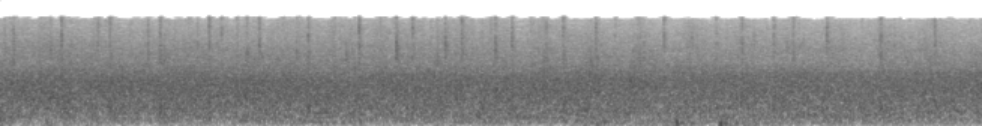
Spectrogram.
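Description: Audience applauding: a steady, even clatter of many hands clapping.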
